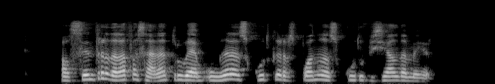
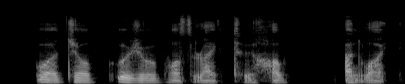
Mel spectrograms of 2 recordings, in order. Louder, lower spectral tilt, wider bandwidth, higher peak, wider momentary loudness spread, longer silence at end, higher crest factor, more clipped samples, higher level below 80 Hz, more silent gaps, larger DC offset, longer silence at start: first, -21 LUFS vs -30 LUFS; second, -4.5 dB/octave vs -6 dB/octave; second, 8.2 kHz vs 11.5 kHz; first, -4 dBFS vs -10 dBFS; about the same, 9 LU vs 9 LU; first, 0.65 s vs 0.2 s; about the same, 18 dB vs 20 dB; neither; second, -68 dBFS vs -54 dBFS; second, none vs 0.99-1.07 s, 2.23-2.30 s, 2.91-3.27 s, 3.36-3.43 s; neither; first, 0.6 s vs 0.35 s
